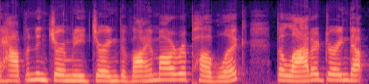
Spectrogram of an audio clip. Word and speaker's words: Weimar: I now want to experience my other fascination of a historical time in Berlin, which is, I'm probably saying it wrong, Weimar. It's Weimar, Berlin. – I don't see why Weimar. That would be wrong. Weimar seems correct. – Weimar.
